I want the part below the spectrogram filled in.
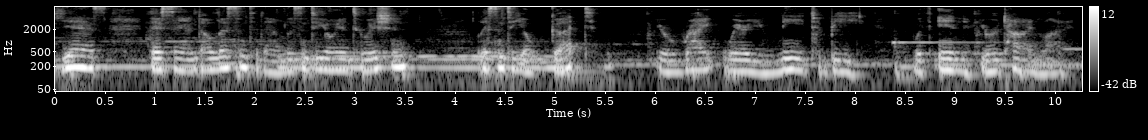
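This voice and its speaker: A woman's voice: sits low, vocal fry. A woman doing a live spiritual reading for viewers, soothing and affirming, often half-whispering and calling them pet names. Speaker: spiritual reader on a live stream. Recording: echoey room with music behind.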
